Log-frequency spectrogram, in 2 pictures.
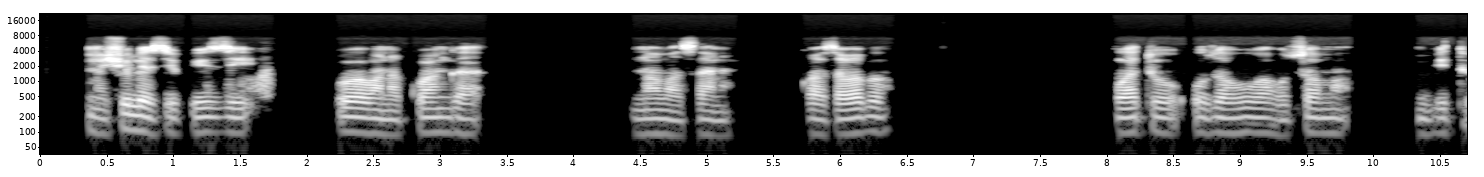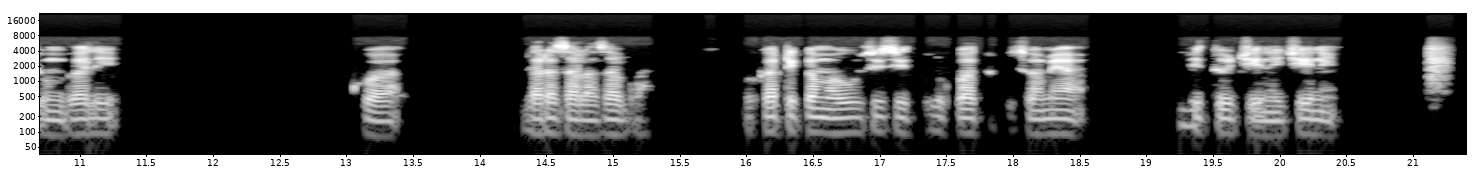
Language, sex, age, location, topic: Swahili, male, 18-24, Wajir, education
